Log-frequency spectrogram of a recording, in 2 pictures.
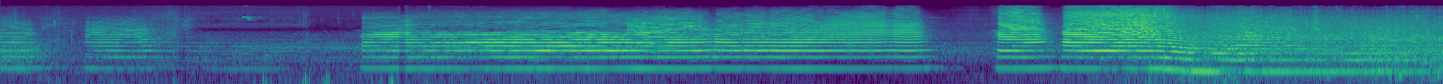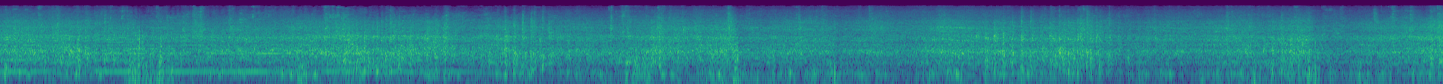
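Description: Train horn on the locomotive of a superfast express sounding a short blast, then a long blast of about six seconds, then another whose pitch drops as the engine passes. The coaches then rush by at full speed, with loud rushing noise and fast clatter of wheels over the rail joints.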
